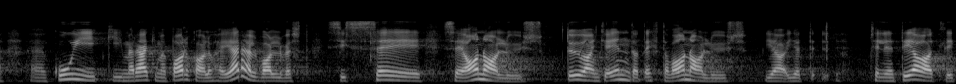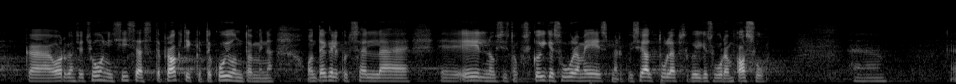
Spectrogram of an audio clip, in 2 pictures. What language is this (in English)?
Estonian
